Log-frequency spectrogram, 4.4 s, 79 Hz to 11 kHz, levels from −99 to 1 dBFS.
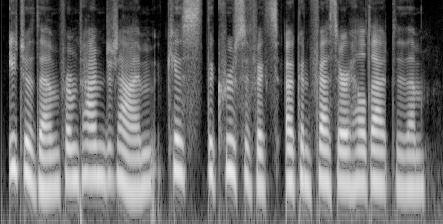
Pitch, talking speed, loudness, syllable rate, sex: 200 Hz, 215 wpm, -18 LUFS, 5.2 syllables/s, female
